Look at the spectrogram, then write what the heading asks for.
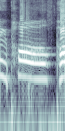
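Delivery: loud, high-pitched shout.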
